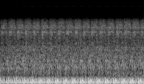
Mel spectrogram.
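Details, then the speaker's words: Honda PC800 Pacific Coast V-twin that sat about 10 years, first start after carburetor cleaning, very cold day with choke on: steady, even low thump with no misses; normal cold idle. "as you can hear, it's running pretty good. Super cold out today, so the choke is on."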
